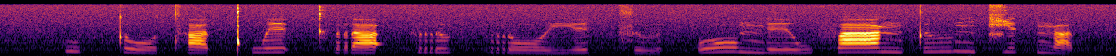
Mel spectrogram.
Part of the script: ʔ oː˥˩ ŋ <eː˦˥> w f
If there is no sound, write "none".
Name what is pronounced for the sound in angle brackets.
eː˦˥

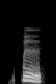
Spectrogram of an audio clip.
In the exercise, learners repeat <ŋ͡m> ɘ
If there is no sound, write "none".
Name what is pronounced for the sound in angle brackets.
k͡p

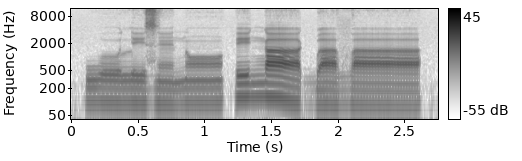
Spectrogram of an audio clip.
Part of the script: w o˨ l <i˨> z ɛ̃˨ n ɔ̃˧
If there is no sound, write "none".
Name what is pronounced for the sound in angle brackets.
e˨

